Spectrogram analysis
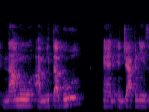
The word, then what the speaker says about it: namu amitabul: you'd say namo amitabha in korean you'd say namu amitabul and in japanese it's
